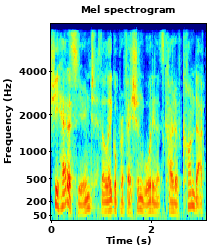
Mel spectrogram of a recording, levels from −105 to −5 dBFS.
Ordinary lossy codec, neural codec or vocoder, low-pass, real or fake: AAC, 32 kbps; none; 7.2 kHz; real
